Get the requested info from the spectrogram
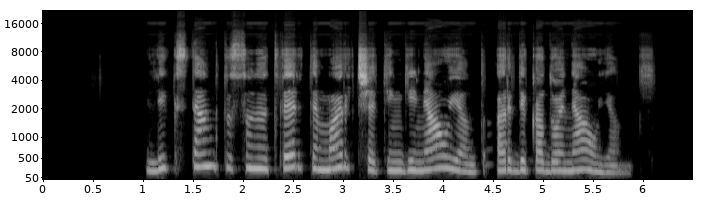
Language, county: Lithuanian, Šiauliai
